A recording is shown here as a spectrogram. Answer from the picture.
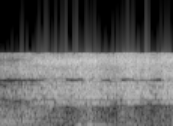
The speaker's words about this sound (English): Now he's rinsing again. That's what I like to hear. Almost sounds like frying eggs.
